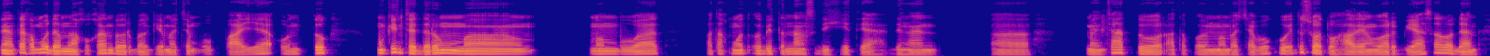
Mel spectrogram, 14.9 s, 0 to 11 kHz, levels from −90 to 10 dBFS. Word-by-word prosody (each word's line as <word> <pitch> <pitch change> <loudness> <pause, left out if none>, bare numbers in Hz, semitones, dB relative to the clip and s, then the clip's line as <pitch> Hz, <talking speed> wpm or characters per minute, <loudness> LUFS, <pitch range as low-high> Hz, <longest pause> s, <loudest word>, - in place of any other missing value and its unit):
ternyata 120 +4 +5
kamu 140 +2 +4
udah 105 -5 +5
melakukan 100 +5 +2
berbagai 85 -4 -1
macam 85 -1 -4
upaya 90 +5 -2
untuk 105 +6 +1 0.4
mungkin 130 +5 +3
cenderung 110 +3 +5 0.2
me 105 0 +4 1.2
membuat 100 +1 0 0.4
otakmu, 120 +1 -2
eee, 115 - -9
lebih 105 -1 0
tenang 100 0 0
sedikit 95 -2 -8
ya, 80 -2 -4
dengan, 85 -2 -3 0.5
eee 85 -2 -5 0.6
main 90 -3 -1
catur, 105 -8 +1
ataupun 90 0 -6
membaca 90 -1 -2
buku. 110 +6 -1
Itu - - -15
suatu 115 -8 +3
hal 90 0 +1
yang 90 0 +1
luar 90 0 0
biasa 100 +12 -1
loh, 125 - +4
dan 85 -1 +1
95 Hz, 135 wpm, -25 LUFS, 90-110 Hz, 1.2 s, ternyata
